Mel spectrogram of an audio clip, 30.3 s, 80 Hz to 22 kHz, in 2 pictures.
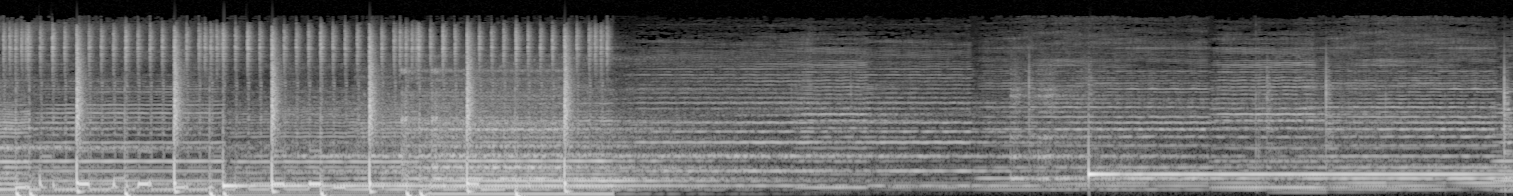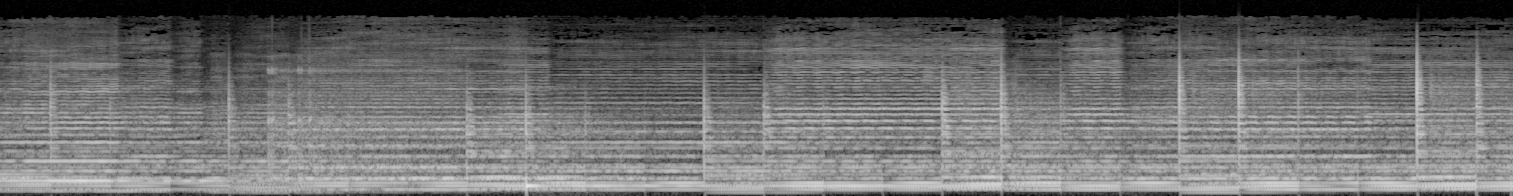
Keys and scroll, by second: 0.6 Delete, 2.0 F1, 4.6 f, 5.9 shift+f, 18.7 4, 20.3 3, 22.2 4.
